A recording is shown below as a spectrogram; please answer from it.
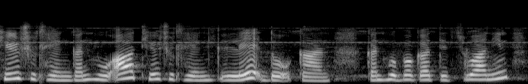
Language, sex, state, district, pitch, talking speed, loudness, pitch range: Mizo, female, Mizoram, Aizawl, 215 Hz, 180 wpm, -18 LUFS, 195-240 Hz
